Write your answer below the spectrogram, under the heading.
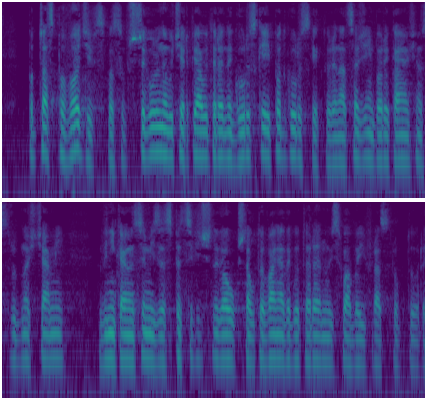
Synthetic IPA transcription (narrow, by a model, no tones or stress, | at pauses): pɔt̪̚t͡ʂaspɔvɔd͡ʑifspɔsupʂt͡ʂɛɡulnɘut͡ɕɛɾpʲjawɘt̪ɛɾɛnɘɡuɾskʲeipɔd̪ɡuɾskʲɛk̚t̪uɾɛnat̪sɔd͡ʑeɲbɔɾɘkajɔ̃w̃ɕɛst̪ɾud̪nɔɕt͡ɕamʲi | vɘɲikajɔnt̪sɘmʲizɛspɛt̪sɘfʲit͡ʂnɛɡɔukʂt̪awt̪ɔvaɲat̪ɛɡɔt̪ɛɾɛnuiswabɛjinfɾast̪ɾuk̚t̪uɾɘ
